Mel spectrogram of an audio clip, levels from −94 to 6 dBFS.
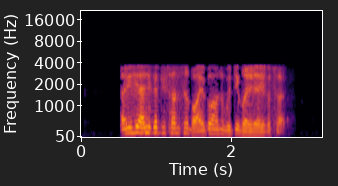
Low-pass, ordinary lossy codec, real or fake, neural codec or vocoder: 3.6 kHz; AAC, 16 kbps; fake; codec, 32 kHz, 1.9 kbps, SNAC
